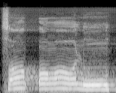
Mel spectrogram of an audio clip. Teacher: Bertemunya mad dengan hamzah di lain kalimat. Pada saat dibaca waqaf, lu kita baca 2 harokat dulu. Dan nanti pada saat dibaca wasol, pada saat kita kembali dan dibaca terus, maka kita penuhi 5 harokat. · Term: mad jaiz munfasil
